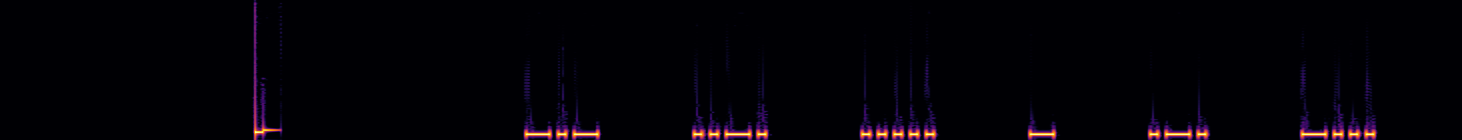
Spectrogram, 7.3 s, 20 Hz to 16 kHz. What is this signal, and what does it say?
Morse code, heard as a keyed tone, about 31 wpm, spaced as for 14 wpm, 700 Hz. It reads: KF5TRB
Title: USA Call Signs - 6 Characters - 4x Character Spacing - 30wpm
